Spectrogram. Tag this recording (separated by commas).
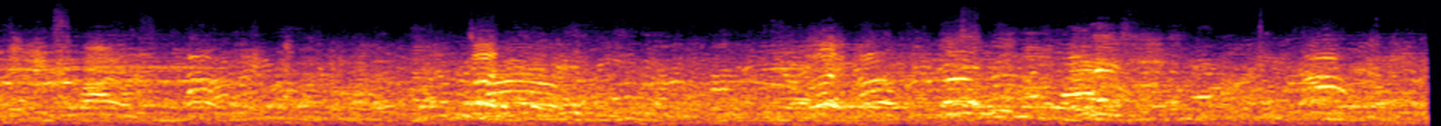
Speech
